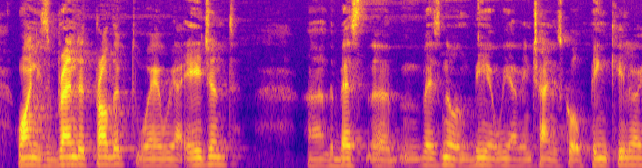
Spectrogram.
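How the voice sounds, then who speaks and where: A man with a dark, mellow tone talks at a fairly quick pace in a monotone, flat intonation, with audible room echo. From Belgium, Brussels. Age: 50s. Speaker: beer importer, businessman. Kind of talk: interview.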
